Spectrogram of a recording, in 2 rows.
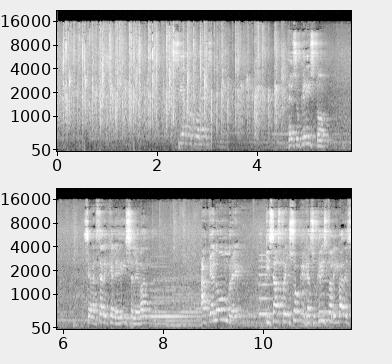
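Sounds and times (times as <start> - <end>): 
audience applauding: 0.0 - 4.7
speech: 2.4 - 3.4, 4.6 - 5.6, 6.4 - 11.7.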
